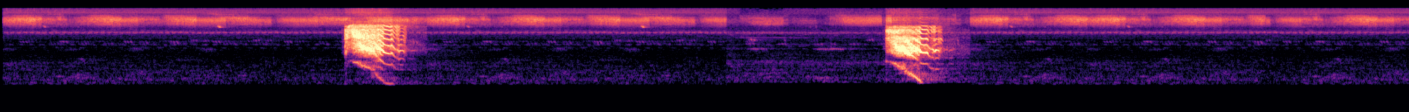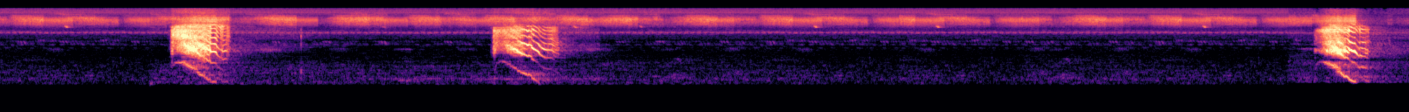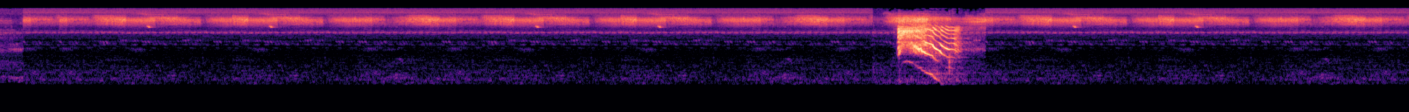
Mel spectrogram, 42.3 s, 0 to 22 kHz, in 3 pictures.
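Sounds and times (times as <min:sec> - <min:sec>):
short-eared owl song: 0:03.4 - 0:04.2, 0:08.8 - 0:09.6, 0:15.8 - 0:16.5, 0:19.0 - 0:19.8, 0:27.2 - 0:28.0, 0:37.2 - 0:38.0.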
